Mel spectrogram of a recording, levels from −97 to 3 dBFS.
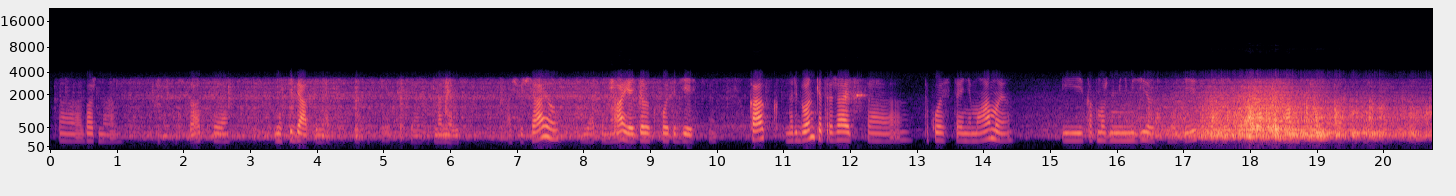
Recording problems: phone-call audio
traffic noise; very loud; throughout; 5 dB above the speech

